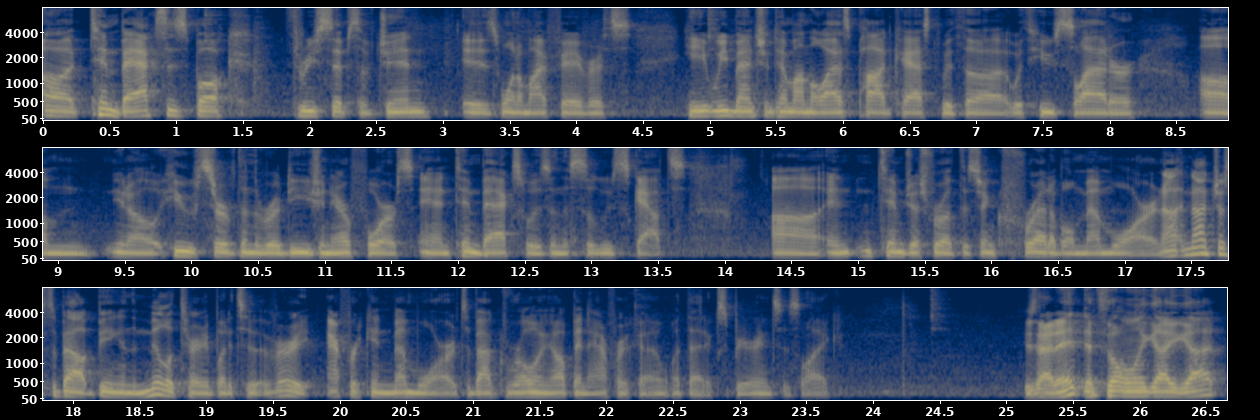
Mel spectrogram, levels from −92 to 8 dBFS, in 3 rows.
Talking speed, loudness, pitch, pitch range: 195 wpm, -27 LUFS, 110 Hz, 100-125 Hz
